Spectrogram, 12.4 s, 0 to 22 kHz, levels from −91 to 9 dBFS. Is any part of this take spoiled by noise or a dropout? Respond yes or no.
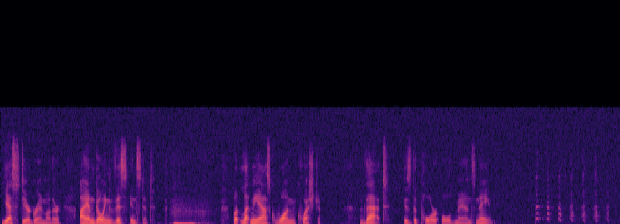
yes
